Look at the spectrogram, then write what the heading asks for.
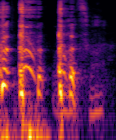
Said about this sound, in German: Du brauchst gar nicht zu husten. Aber heute war weniger Husten eigentlich.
